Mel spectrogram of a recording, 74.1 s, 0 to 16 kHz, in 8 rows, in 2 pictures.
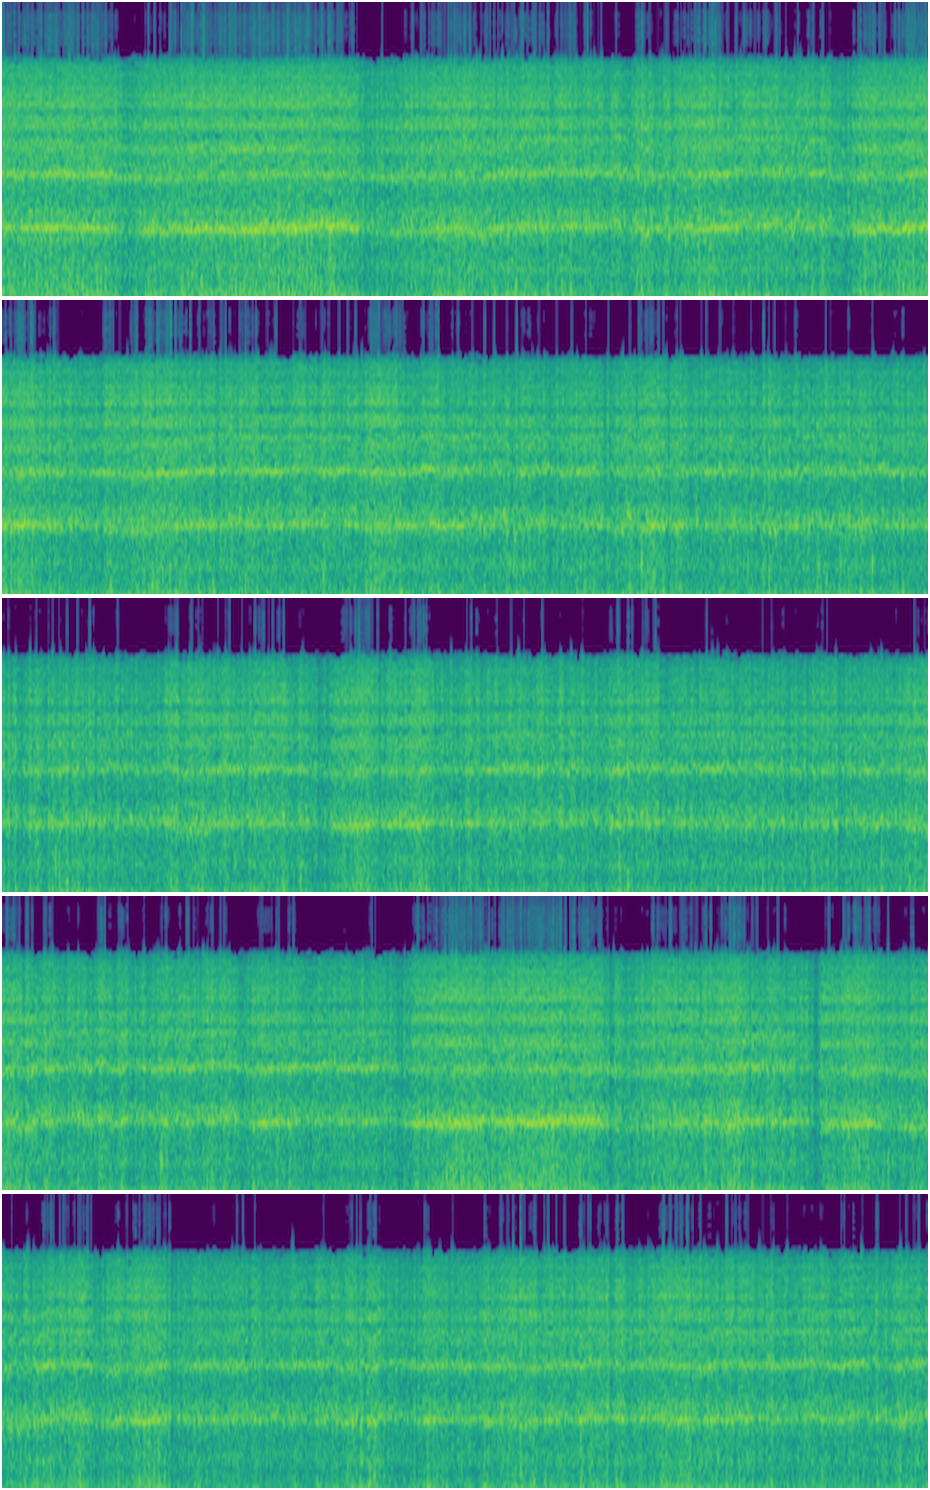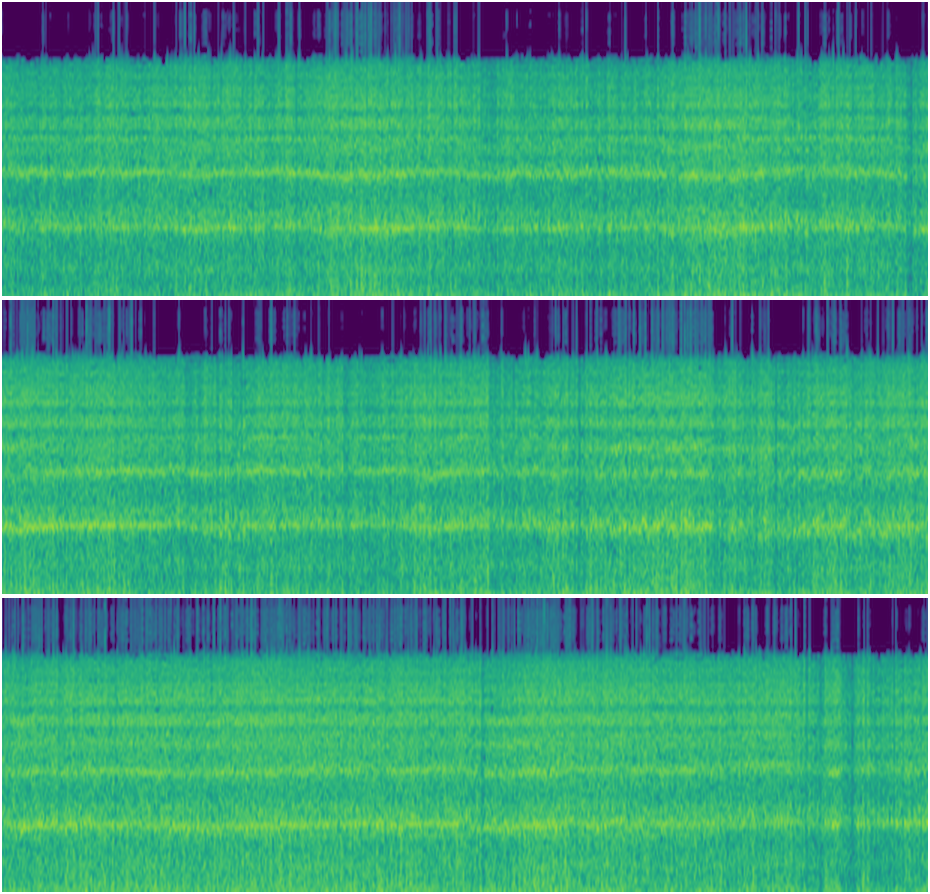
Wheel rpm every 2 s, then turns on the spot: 210, 220, 220, 230, 230, 220, 230, 230, 230, 230, 220, 230, 230, 230, 230, 230, 220, 220, 220, 230, 230, 230, 230, 230, 230, 230, 220, 230, 230, 230, 220, 210, 210, 200, 210, 210, 230.
none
